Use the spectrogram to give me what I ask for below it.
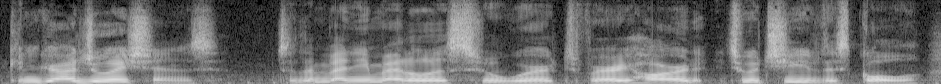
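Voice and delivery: ordinary talk, nothing marked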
